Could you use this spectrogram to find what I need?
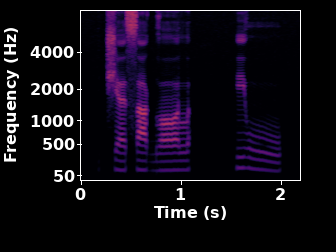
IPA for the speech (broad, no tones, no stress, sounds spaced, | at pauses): t͡ʃ ɛ s a ɡ ʌ l | j u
